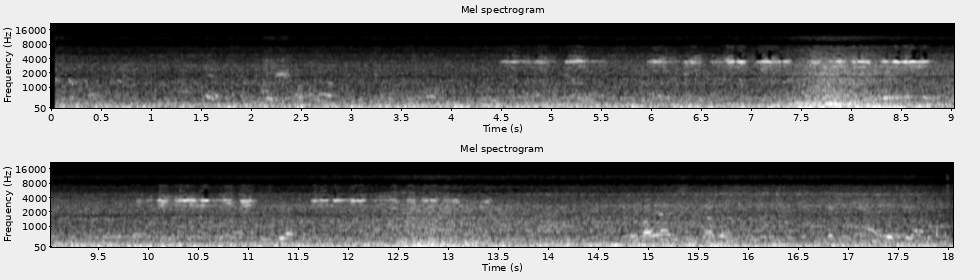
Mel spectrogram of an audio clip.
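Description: Street noise of idling vehicle engines with people talking in the background. A high, thin tone pulses on and off for several seconds in the middle.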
